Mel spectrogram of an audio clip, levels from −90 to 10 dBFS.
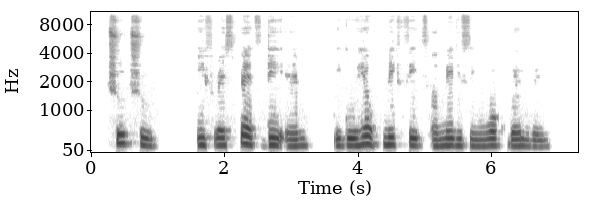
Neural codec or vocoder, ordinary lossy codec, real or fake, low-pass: none; none; real; 9.9 kHz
